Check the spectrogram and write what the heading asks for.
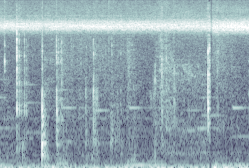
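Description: A few small clicks and taps over a steady low hum and a thin, steady high-pitched hiss.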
